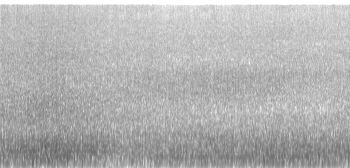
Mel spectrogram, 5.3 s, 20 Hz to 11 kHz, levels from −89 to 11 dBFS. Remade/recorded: remade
